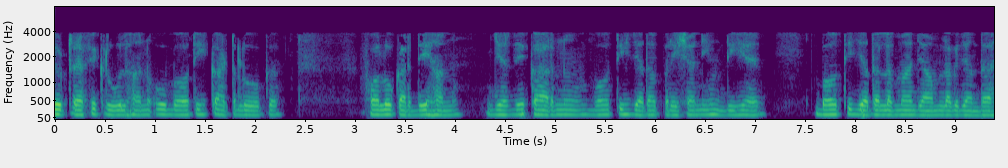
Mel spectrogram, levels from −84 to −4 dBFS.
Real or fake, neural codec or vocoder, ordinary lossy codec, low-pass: real; none; AAC, 16 kbps; 7.2 kHz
